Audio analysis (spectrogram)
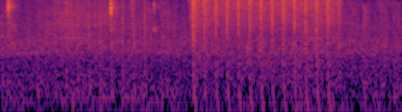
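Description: Rapid, loud bursts of cannon fire over constant noisy background, with a fast rhythmic volley in the middle, from vehicle combat game Crossout.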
